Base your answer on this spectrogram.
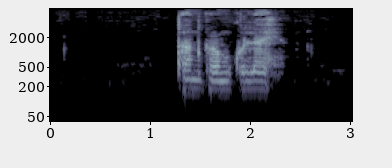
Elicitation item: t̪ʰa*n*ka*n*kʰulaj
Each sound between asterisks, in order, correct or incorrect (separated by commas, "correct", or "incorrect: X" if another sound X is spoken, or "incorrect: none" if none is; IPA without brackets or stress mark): correct, incorrect: m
